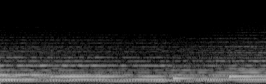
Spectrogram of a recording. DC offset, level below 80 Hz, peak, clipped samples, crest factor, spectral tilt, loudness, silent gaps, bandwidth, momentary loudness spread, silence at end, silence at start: under 0.1%; -64 dBFS; -14 dBFS; under 0.1%; 12 dB; -9.5 dB/octave; -27 LUFS; none; 7.6 kHz; 4 LU; 0 s; 0 s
